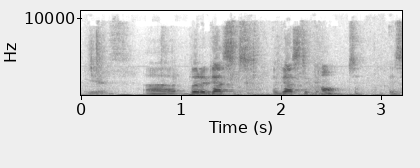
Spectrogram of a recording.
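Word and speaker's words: Comte: uh caught is yeah I thought it was compt but apparently the m is silent so it's quote as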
